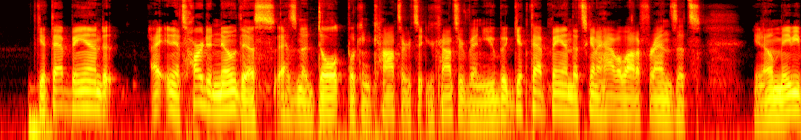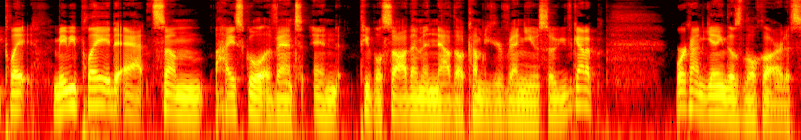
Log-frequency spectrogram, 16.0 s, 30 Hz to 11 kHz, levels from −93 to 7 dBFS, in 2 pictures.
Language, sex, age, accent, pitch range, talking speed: English, male, 30-49, American, 85-110 Hz, 235 wpm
